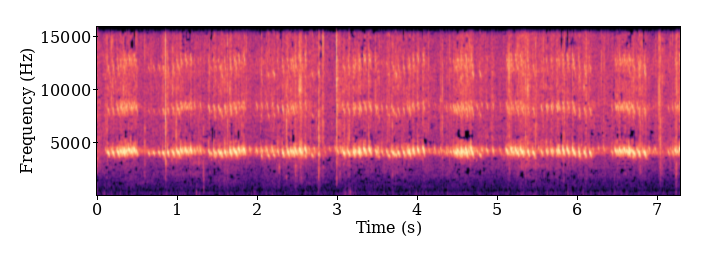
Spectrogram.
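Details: Crickets calling in nature for relaxation: piercing high trills grouped into pulsed bursts of under a second, repeating steadily, a faint upper harmonic layer and sparse soft clicks behind.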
